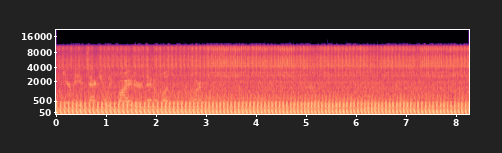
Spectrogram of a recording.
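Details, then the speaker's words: 2002 Yamaha Warrior 350 ATV with new DG muffler, new battery, gas line and filter: single cylinder running steadily with a deep, throaty exhaust note and even firing; normal running. "like i actually like the sound of it it sounds deeper throatier whatever you want to call it"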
